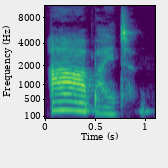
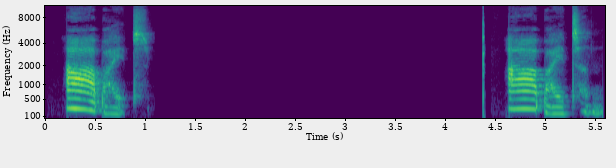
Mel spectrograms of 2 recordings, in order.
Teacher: Also aus dem A und vokalisierten R wird ein langes A. Die Zungenspitze liegt beim vokalisierten R hinter den unteren Schneidezähnen.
